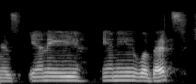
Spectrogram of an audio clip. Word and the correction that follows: Leibovitz: huge, huge. Le- Leibovitz, yeah.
